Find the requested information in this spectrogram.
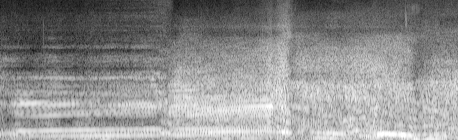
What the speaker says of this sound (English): Jeff Varden's Datsun going up that hill now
